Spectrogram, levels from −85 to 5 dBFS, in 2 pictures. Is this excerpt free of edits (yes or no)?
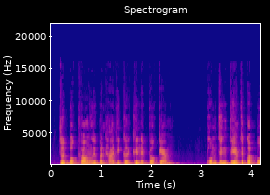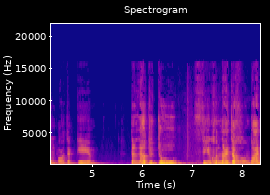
no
